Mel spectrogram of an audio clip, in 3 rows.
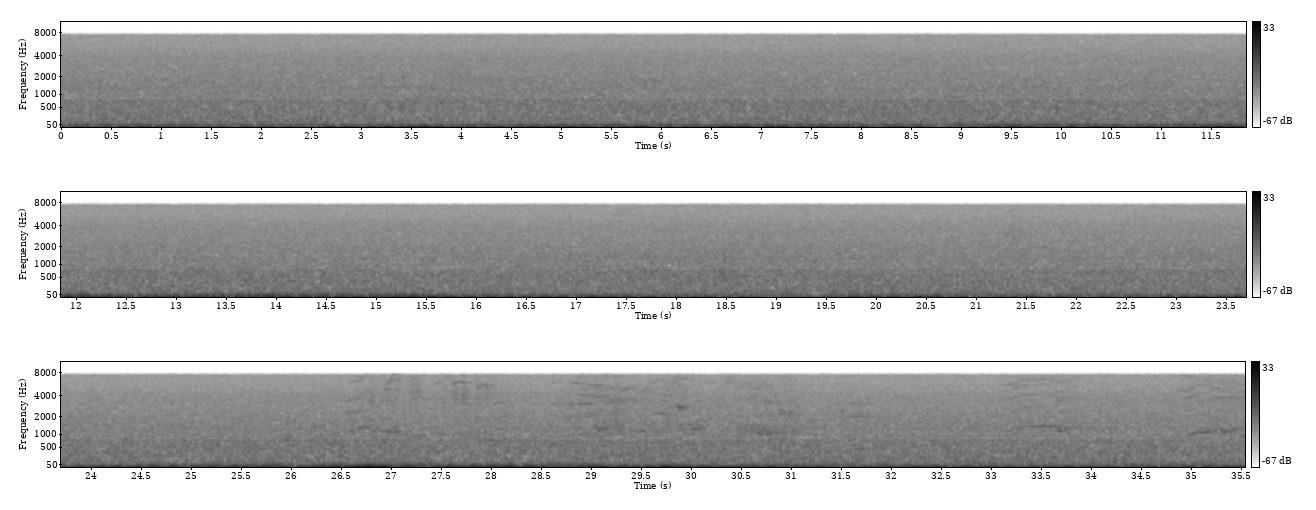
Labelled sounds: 28.8	29.5	killer whale, northern resident, 2.9 to 5.4 kHz
33.2	33.8	killer whale, northern resident, 1.1 to 6.7 kHz
34.9	35.5	killer whale, northern resident, 0.86 to 6.0 kHz

